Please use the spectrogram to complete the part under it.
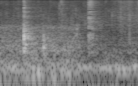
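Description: Chopped tomato stirred into frying onion and chilli in a pan, with a steady low sizzle and a few sharp scraping strokes of the spoon, close up with no talk.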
